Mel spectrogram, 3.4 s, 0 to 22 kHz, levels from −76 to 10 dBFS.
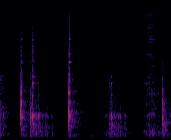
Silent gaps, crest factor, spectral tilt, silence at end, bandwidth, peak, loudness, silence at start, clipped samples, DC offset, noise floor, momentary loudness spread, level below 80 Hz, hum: none; 28 dB; -2.5 dB/octave; 0 s; 16.5 kHz; -20 dBFS; -46 LUFS; 0 s; under 0.1%; under 0.1%; -72 dBFS; 20 LU; under -90 dBFS; none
